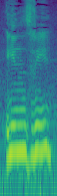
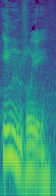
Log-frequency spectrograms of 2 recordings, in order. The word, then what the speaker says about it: INRI: Cristo solar Pues bien inzi eh pronunciado a la Serrana no inri como decimos habitualmente sino inzi eh con la r es ese tipo de r que existe en otras lenguas existe por ejemplo en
